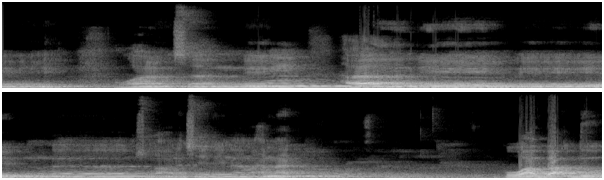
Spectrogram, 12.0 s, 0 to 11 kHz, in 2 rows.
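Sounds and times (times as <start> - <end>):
man chanting through microphone: 0.0 - 12.0.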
